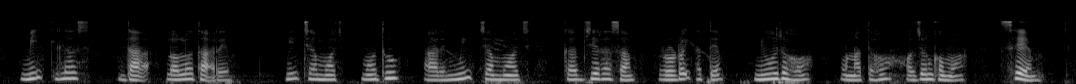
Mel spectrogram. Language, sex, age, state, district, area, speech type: Santali, female, 18-30, West Bengal, Paschim Bardhaman, rural, spontaneous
